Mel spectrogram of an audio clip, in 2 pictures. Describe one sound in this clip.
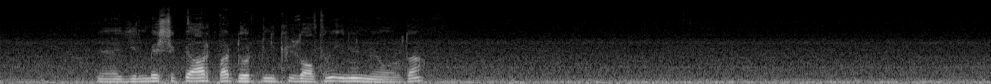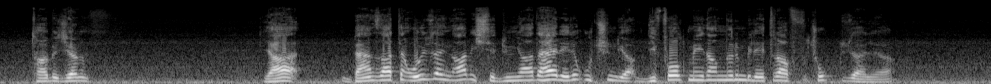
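A middle-aged man talks calmly into a headset microphone, close by.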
